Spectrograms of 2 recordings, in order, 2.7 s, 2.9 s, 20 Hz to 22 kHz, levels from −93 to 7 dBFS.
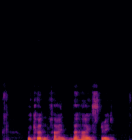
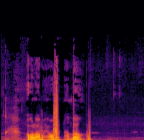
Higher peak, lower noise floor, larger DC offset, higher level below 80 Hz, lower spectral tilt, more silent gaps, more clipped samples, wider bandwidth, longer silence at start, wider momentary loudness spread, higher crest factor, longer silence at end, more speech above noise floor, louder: second, -16 dBFS vs -2 dBFS; first, -68 dBFS vs -54 dBFS; neither; second, -74 dBFS vs -28 dBFS; first, -7.5 dB/octave vs -6 dB/octave; neither; neither; second, 8 kHz vs 14 kHz; first, 0.55 s vs 0.1 s; second, 9 LU vs 16 LU; about the same, 20 dB vs 16 dB; second, 0.4 s vs 1 s; second, 32 dB vs 40 dB; second, -37 LUFS vs -17 LUFS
